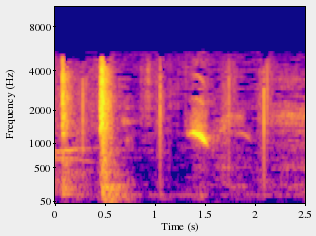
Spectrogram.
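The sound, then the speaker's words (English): A door that has been oiled opens quietly, with no loud creak: a solid thunk near the start, then a few light clicks and a brief soft tonal rub, with no talking. “Say, that door's been oiled.”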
